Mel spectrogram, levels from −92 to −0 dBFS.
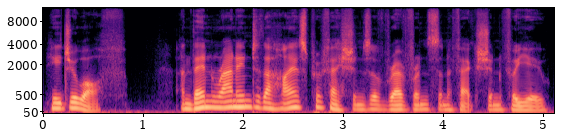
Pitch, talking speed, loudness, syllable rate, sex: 115 Hz, 190 wpm, -19 LUFS, 5.5 syllables/s, male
